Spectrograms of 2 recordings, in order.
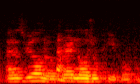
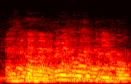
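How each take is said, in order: First: Said in the usual way. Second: Louder, laughing through the phrase. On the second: Real, not acted. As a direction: repeat it cracking up. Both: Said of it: "that's hilarious".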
